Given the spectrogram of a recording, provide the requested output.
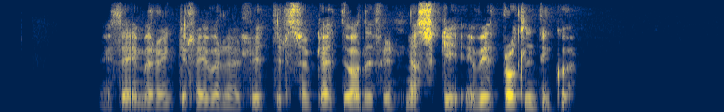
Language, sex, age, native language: Icelandic, male, 20-29, Icelandic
